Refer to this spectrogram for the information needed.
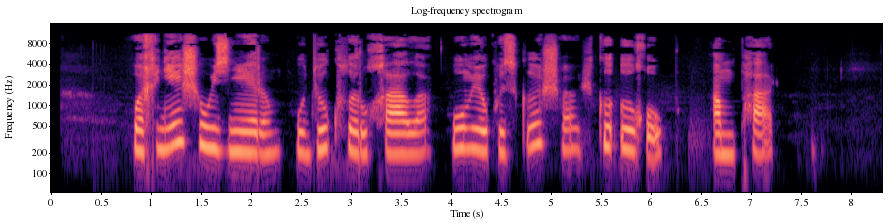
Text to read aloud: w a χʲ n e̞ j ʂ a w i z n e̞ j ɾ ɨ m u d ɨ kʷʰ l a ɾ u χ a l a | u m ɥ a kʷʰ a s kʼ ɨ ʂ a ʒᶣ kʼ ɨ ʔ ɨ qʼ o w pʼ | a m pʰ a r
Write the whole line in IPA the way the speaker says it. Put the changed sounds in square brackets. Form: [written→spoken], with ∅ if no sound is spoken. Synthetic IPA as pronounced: w a χʲ n e̞ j ʂ a w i z n e̞ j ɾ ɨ m u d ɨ kʷʰ l a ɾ u χ a l a | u m ɥ a kʷʰ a [s→z] kʼ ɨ ʂ a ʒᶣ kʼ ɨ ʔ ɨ qʼ o w pʼ | a m pʰ a r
